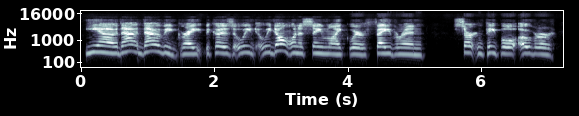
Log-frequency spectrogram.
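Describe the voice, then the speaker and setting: A woman with a deep Southern US accent, chatting casually and earnestly on a live stream as a channel creator. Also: steady tone, measured pace.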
